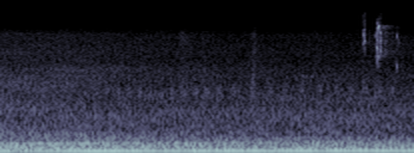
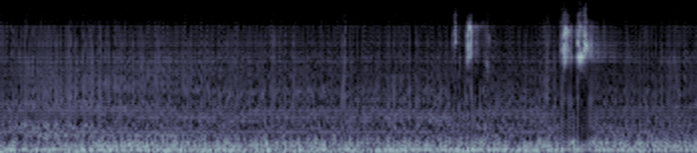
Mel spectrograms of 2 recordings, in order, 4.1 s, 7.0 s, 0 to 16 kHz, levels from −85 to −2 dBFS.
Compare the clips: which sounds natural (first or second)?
first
